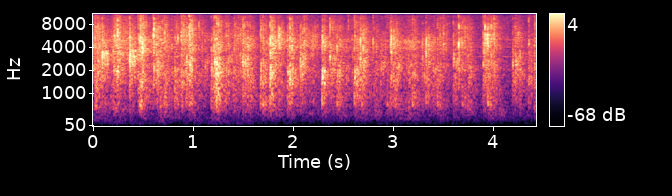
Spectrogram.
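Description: A church congregation applauds steadily, a dense wash of many hands clapping close and loud for the full length, with no speech over it.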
